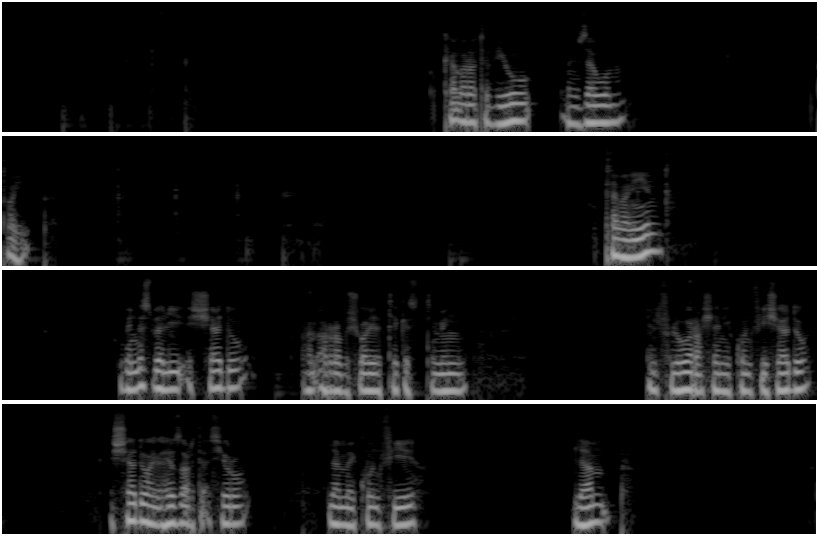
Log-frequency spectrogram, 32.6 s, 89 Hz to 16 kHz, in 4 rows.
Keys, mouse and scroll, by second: 1.1 ctrl+alt+KP_0, 2.3 n, 3.6 drag, 4.5 click, 4.7 n, 6.0-6.8 ctrl+middle drag, 7.6-9.3 alt+shift+middle drag, 9.5 ctrl+middle click, 10.0-10.5 shift+middle drag, 10.6 ctrl+alt+middle click, 12.6-14.9 drag, 15.4-16.5 ctrl+alt+middle drag, 17.7 KP_0, 17.9 KP_3, 18.6 z, 19.8 drag, 20.4 ctrl+middle click, 21.1 g, 23.4-23.8 alt+middle drag, 24.2 KP_0, 24.8 z, 25.9 KP_0, 26.1 KP_1, 26.8 ctrl+alt+middle click, 28.2 shift+a.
